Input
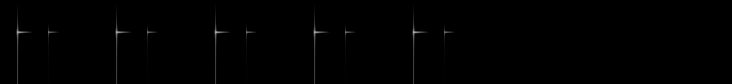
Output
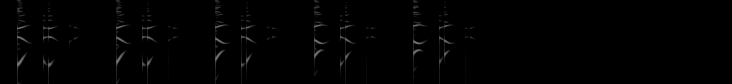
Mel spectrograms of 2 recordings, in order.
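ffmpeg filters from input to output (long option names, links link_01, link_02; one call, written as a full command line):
ffmpeg -i in.wav -filter_complex "[0:a]equalizer=frequency=7600:width=0.61:gain=-11,asplit=2[link_01][link_02];[link_02]acompressor=threshold=-35dB:ratio=6,volume=0dB[link_03];[link_01][link_03]amix=inputs=2:normalize=0,asplit=2[link_04][link_05];[link_05]adelay=259,lowpass=frequency=1900:poles=1,volume=-12.5dB,asplit=2[link_06][link_07];[link_07]adelay=259,lowpass=frequency=1900:poles=1,volume=0.31,asplit=2[link_08][link_09];[link_09]adelay=259,lowpass=frequency=1900:poles=1,volume=0.31[link_10];[link_04][link_06][link_08][link_10]amix=inputs=4:normalize=0,aeval=exprs='(tanh(89.1*val(0)+0.6)-tanh(0.6))/89.1':channel_layout=same,aeval=exprs='val(0)*sin(2*PI*1400*n/s+1400*0.35/3.1*sin(2*PI*3.1*n/s))':channel_layout=same,volume=9dB" out.wav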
